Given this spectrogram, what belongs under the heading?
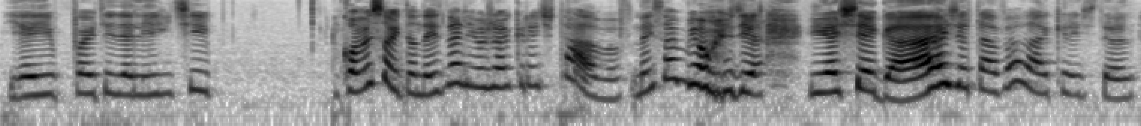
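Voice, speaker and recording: A young woman with a high, Brazilian Portuguese–accented voice tells stories as a guest on a podcast, where she's a member of a youth institute. Her style is casual, animated and fairly quick, and she keeps slipping into quoted dialogue.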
